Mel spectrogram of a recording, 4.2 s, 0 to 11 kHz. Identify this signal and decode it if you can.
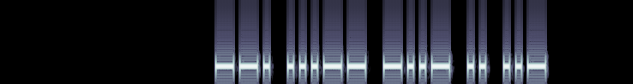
Morse code, heard as a keyed tone, about 30 wpm, 700 Hz. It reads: G3XIU
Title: DXCC-100 Call Signs - 5 Characters - Repeated 2x - 30wpm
